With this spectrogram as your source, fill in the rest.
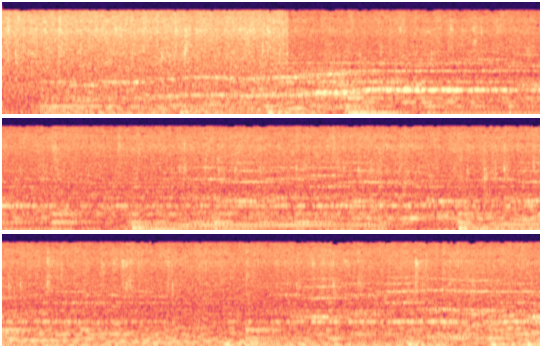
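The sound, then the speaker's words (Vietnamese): Night rain in Dalat: a steady, soft hiss of rain falling on surfaces, with a slow, mournful melody playing alongside the whole time. “kết hợp với cơn mưa đêm của Đà Lạt làm cho bầu không khí trở nên thê lương.”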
